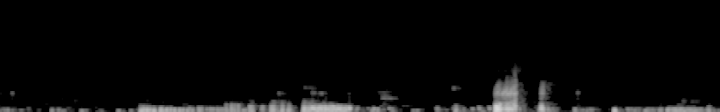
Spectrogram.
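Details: Loud stomach growls and gurgles: low gurgling and rumbling with squeaks and pops in irregular runs; ordinary borborygmi.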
